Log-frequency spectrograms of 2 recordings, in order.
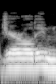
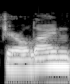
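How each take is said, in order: First: The last syllable sounds like 'deen'. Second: The last syllable rhymes with 'line'. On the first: "I would pronounce it Geraldine" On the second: "Maybe it's actually pronounced Geraldine to fit with the rhyme scheme"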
